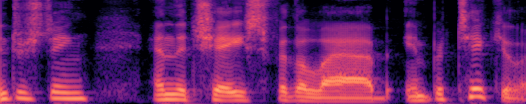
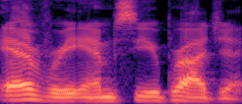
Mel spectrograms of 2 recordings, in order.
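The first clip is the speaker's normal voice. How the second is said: strong, hard stress on "every". Reading out a comment aloud, putting strong stress on the word every. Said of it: "I want to stress the word every".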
